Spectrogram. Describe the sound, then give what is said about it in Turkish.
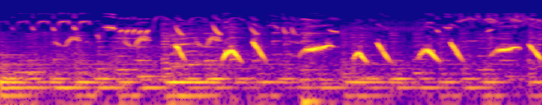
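Bird calls: birds calling to one another with rapid, repeated chirps and sweeping whistled notes in quick succession, over a steady low background hum with no one talking. “kuşlar çıkarttıkları son derece güçlü ve yüksek frekanslı seslerle birbirlerine çağrıda bulunurlar.”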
